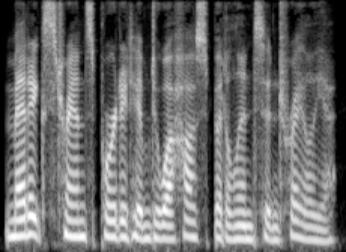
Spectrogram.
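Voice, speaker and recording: A woman voicing a calm, matter-of-fact female FBI agent who speaks in a level, businesslike way. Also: on the low side, moderate pace, no echo, clean studio sound, natural voice.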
